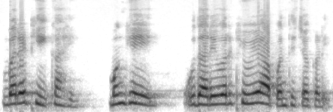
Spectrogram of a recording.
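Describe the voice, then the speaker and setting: A woman voicing a confident young man who teases in a calm, playful way in a storybook reading. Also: high-pitched, normal speed, highs cut off. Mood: teasing.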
